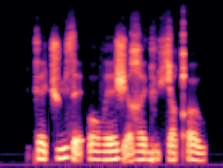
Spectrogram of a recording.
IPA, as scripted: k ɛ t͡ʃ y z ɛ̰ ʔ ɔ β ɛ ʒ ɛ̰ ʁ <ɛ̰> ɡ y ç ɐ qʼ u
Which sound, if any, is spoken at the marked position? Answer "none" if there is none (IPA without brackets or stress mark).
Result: ɛ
